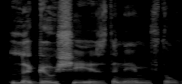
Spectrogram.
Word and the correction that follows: Legoshi: Legoshi. Legoshi. – Yeah. – Legoshi. – I just said it wrong. My bad. – Yeah, you gotta have that right accent on it.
